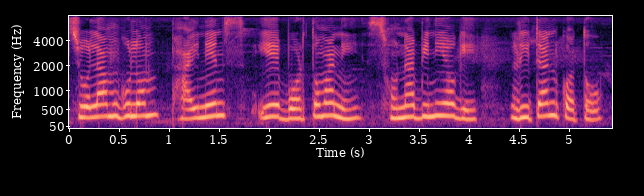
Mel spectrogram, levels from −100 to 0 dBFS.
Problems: constant background noise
